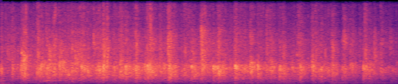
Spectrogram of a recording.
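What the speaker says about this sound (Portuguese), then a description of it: "Você pode dar uma salva de palmas ao Senhor?" Congregation at a Nova Vida church service in Catete applauding, dense continuous clapping from many hands that fills the room evenly and holds steady before tapering slightly.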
